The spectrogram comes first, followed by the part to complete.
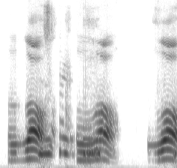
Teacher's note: কিভাবে উচ্চারণ করতে হবে? ল >> জিহ্বার আগাটা উপরের দাঁতে নিচে নিয়ে লাগাতে হবে।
